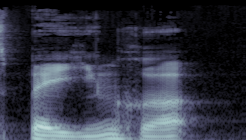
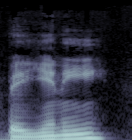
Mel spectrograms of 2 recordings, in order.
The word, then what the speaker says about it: Beiyinghe: I think it's Beiyinghe. – Beiying, yeah. Everyone was pronouncing it wrong. They were like Beiyini, and like I couldn't find, because it's a village.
